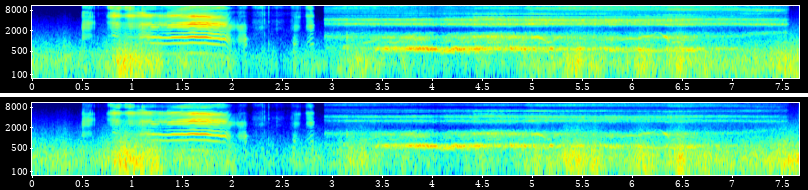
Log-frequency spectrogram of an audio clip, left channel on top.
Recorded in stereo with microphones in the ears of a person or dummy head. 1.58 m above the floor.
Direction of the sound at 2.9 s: 30° left (ahead or behind).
